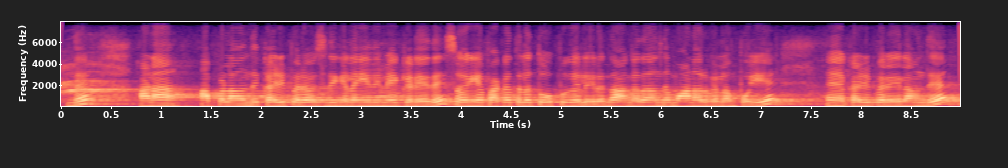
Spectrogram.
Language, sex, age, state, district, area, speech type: Tamil, female, 45-60, Tamil Nadu, Cuddalore, rural, spontaneous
